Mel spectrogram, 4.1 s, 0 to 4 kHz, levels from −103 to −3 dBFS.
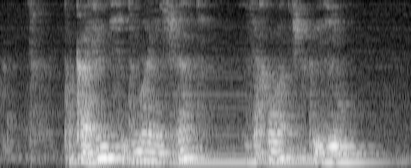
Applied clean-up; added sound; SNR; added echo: none; Bowed string instrument; 13 dB; reverberation time 0.6 s.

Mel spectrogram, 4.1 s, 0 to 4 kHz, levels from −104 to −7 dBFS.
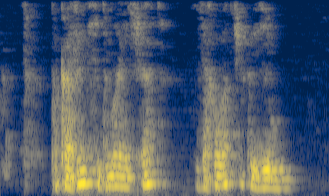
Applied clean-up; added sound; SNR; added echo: classical method WPE with log-MMSE.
